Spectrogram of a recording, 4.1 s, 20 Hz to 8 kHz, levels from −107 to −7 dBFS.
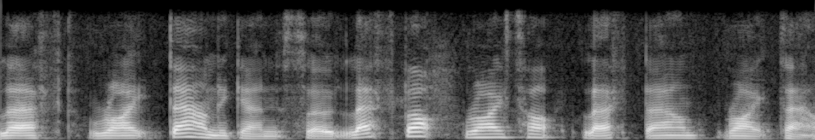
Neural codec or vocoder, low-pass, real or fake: codec, 16 kHz, 4 kbps, FunCodec, trained on Chinese and English, 50 frames a second; 7.2 kHz; fake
